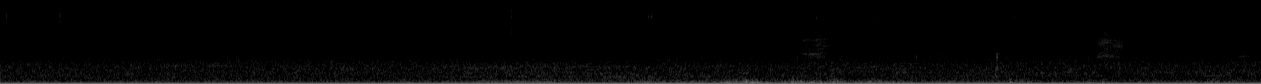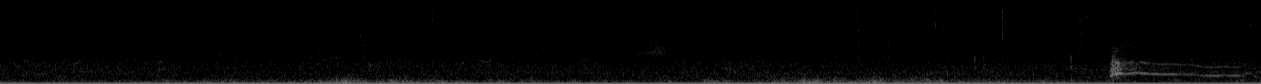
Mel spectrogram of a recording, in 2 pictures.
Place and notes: Suchy Las, road near allotments - plastic envelope in the air
a piece of plastic attached to the fence, fluttering in the wind.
